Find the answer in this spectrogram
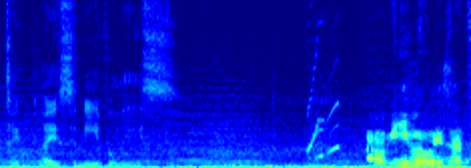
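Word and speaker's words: Ivalice: Oh, Evilise, that's how you say it.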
